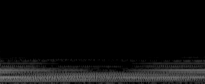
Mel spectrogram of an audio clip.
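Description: Soft, slow piano music: a sustained chord held and slowly dying away, with no new note struck.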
